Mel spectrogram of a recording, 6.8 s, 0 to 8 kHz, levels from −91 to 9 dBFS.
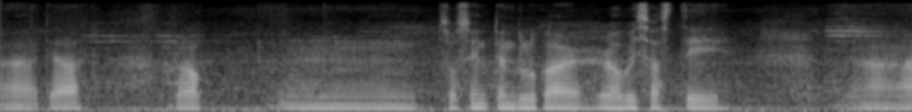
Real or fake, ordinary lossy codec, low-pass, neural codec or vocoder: real; none; 7.2 kHz; none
